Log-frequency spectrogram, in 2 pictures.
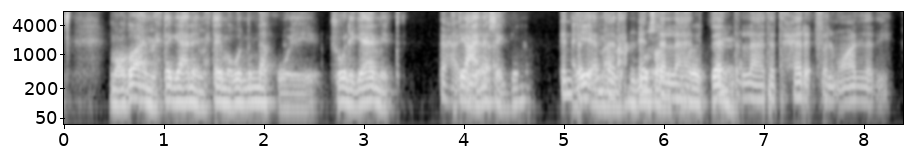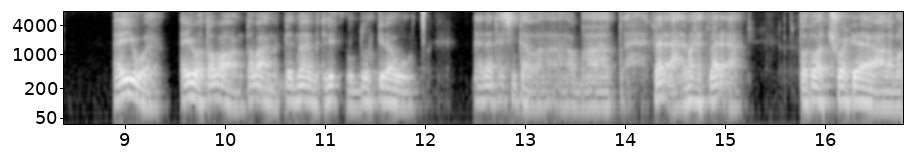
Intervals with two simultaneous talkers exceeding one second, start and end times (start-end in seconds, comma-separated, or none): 5.1-6.8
